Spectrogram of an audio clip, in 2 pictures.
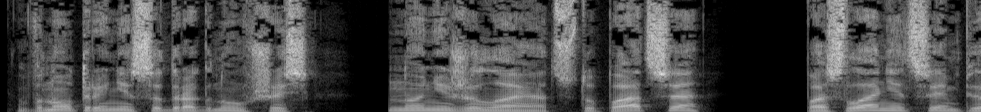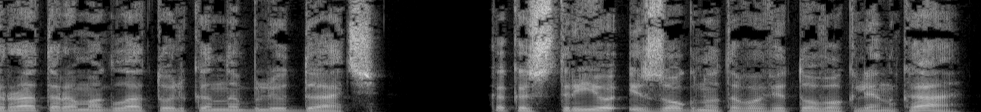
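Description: A man narrating a dark fantasy audiobook in a measured, dramatic reading. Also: medium pitch, dry recording, studio quality.

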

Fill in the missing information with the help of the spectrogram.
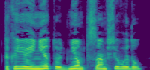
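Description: A man voicing a lively old peasant woman who scolds her husband. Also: high-pitched, brisk, no room sound, clean studio sound, voice pushed up, close to an everyday voice. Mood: scolding.

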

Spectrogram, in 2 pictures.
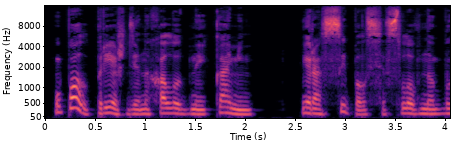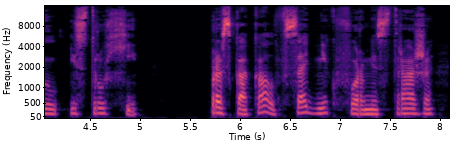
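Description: Woman reading a story out loud, lowish voice, dead-dry mic. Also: no room sound. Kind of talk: scripted story narration.

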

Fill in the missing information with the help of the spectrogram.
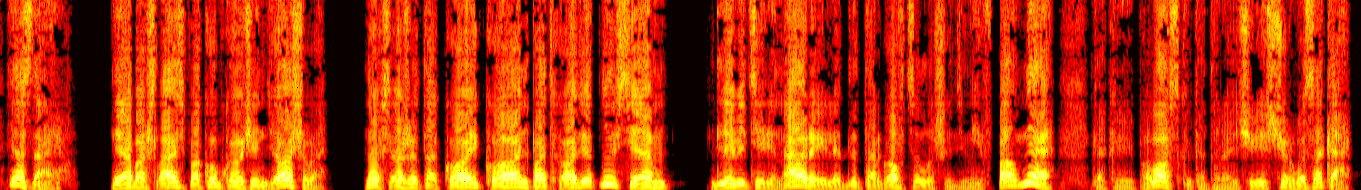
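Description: Man narrating a confident Yorkshire gentleman in a storybook; quick, lively, dry sound. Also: medium pitch, breathy edge, dry recording, voice pushed up. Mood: assured.

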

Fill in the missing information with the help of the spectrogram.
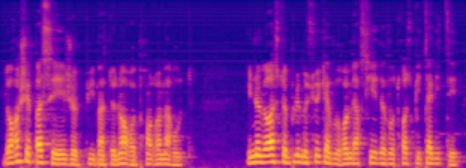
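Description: A man's voice: lowish voice, moderate pace, mellow, close to an everyday voice. A man reading the lines of an earnest, upright young guest in a storybook reading. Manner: earnest and plain.

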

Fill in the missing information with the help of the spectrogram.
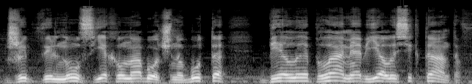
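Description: A man reading a horror audiobook in a measured, dramatic narration. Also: mid-range voice.

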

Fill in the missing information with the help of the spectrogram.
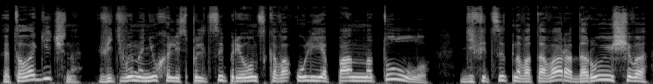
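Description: A man's voice: on the high side, expressive, normal speed, darkish tone, dry recording, studio quality. A man doing a gleeful mad voice in one's head. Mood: chirpy. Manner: chirpy, recites adverts with glee. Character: cheerful insane male voice in one's head.

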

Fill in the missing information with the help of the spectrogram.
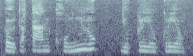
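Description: A woman narrating an audiobook in a steady, even manner. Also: moderate pace, a little hiss or hum. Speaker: audiobook reader. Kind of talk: scripted narration.

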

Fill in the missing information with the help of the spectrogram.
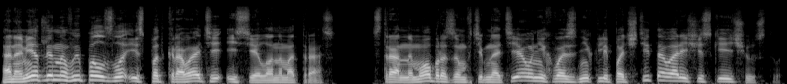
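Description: A man reading an audiobook with expressive storytelling narration. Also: mid-range voice, moderate pace, clear, resonant tone, no room sound, studio quality. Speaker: audiobook reader. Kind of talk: scripted narration.

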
